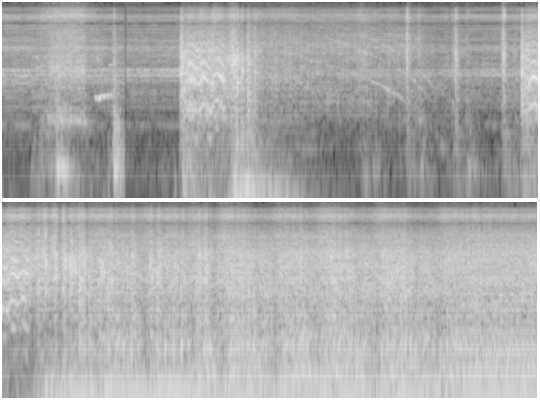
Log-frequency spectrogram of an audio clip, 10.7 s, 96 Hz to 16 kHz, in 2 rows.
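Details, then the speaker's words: 1973 Dodge Charger, 383 big block, long parked, carburetor bottle-fed, choke initially closed: starts after cranking into an uneven loping idle stumbling about three times a second; runs on eight but rough, carburetor judged trash. "No, this thing just not happy. >> It runs. >> Yeah. >> On eight, but uh >> it needs a carburetor. >> That carburetor's trash."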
